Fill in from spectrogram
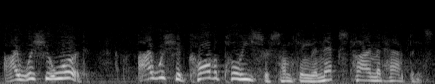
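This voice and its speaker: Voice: mid-range voice, big pitch swings, brisk, slight background noise. An actor playing an earnest, worried twenty-year-old male piano student with an American accent, boyish and hesitant, in radio drama. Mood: concerned, insistent. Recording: muffled vintage radio recording.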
